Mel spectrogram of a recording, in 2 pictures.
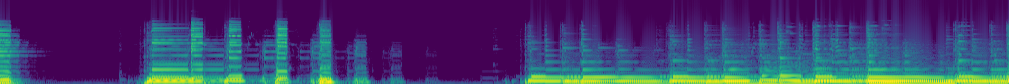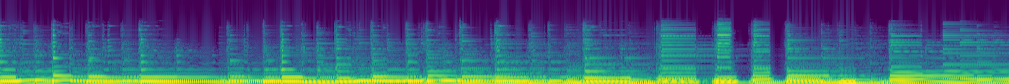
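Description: Electric guitar played through an MXR Carbon Copy Deluxe analog delay pedal with the delay engaged: a few short separate chords between pauses, then from about eight seconds in, continuous sustained playing.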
